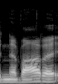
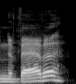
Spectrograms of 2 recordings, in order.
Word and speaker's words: Nevada: There was he had been given an honorary name by the Nevada Intertribal. Did I say it right? Nevada? Nope. By the Nevada Intertribal Council.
